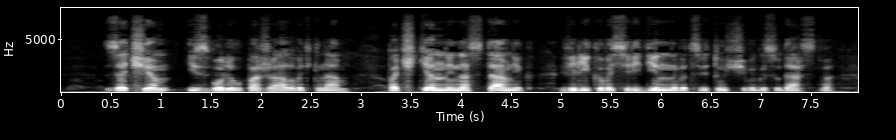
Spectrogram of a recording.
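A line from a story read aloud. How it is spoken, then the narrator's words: Timid question. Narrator (Russian): робко спросил один из них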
